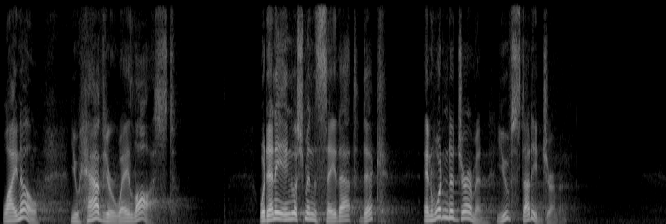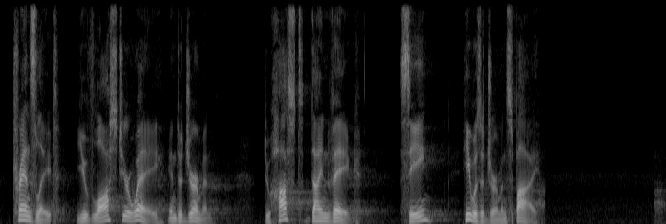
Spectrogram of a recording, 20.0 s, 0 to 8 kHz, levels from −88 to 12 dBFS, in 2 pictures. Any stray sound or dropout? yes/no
no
